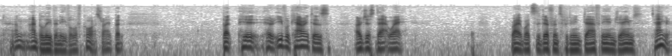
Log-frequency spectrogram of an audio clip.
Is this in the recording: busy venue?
no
